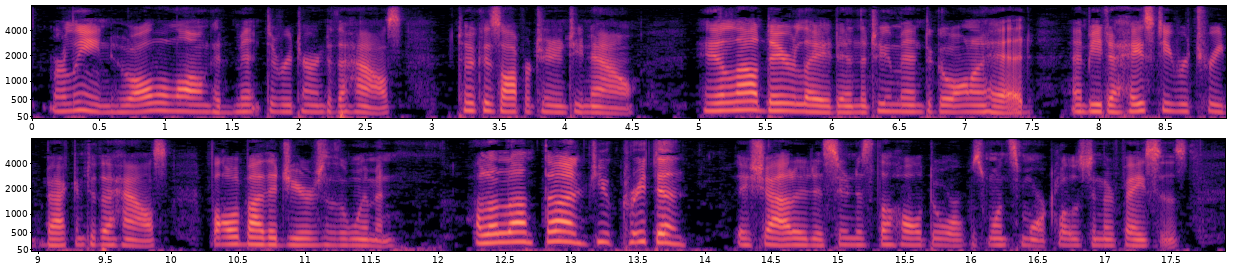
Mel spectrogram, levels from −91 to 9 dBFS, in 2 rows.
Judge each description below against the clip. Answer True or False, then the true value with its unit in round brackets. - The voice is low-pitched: False (180 Hz)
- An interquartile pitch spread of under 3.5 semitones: True (2.5 semitones)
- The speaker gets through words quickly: True (210 wpm)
